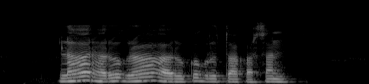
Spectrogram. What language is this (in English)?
Nepali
